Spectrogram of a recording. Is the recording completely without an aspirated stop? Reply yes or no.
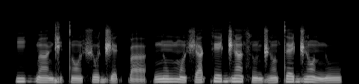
yes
